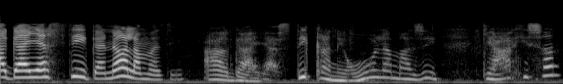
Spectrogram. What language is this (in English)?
Greek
